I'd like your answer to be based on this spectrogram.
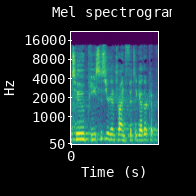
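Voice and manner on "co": usual speaking voice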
